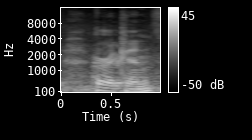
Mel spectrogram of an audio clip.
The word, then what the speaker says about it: Hurricane: utah called it spelled hurricane but here they pronounce it hurricane and it's like 20 minutes from zion national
